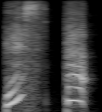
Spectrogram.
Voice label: Vox, jp; Yuria; Vespa; kingsraid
